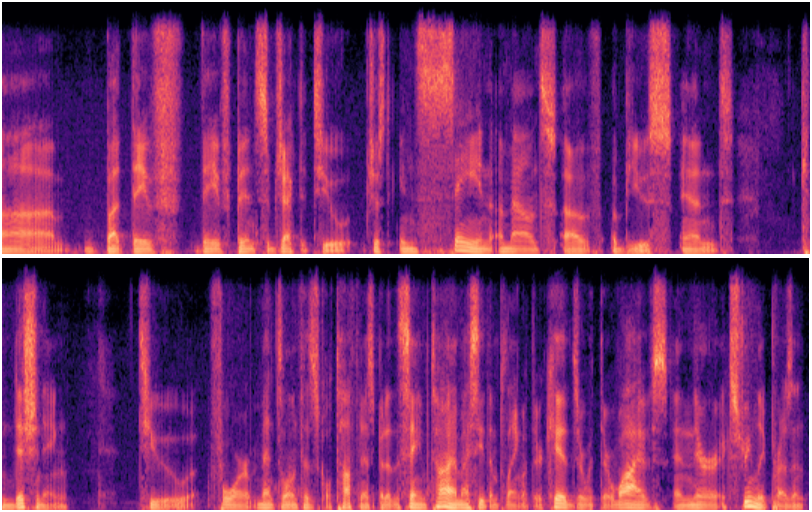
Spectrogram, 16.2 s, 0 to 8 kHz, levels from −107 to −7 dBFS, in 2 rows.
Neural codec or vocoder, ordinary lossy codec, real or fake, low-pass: none; Opus, 64 kbps; real; 7.2 kHz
